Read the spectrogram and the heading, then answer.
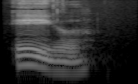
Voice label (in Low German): "Egel", kaevels platt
